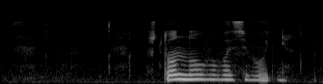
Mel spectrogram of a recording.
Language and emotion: Russian, neutral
